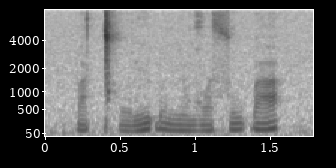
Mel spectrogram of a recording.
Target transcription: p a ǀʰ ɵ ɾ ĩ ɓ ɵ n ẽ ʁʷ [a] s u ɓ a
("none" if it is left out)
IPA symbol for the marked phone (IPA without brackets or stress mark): a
